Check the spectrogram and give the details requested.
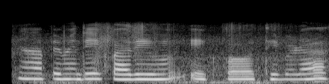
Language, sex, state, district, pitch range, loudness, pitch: Hindi, female, Bihar, Kaimur, 230-255 Hz, -15 LUFS, 235 Hz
